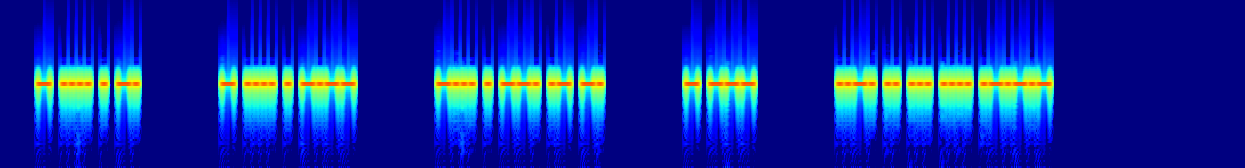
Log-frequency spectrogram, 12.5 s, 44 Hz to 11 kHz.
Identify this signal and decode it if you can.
Morse code, heard as a keyed tone, about 30 wpm, 700 Hz. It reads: THEN THEY BEGAN TO FISH.
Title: 3x Word-Spacing - Sentences from Top 300 Words - 30wpm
